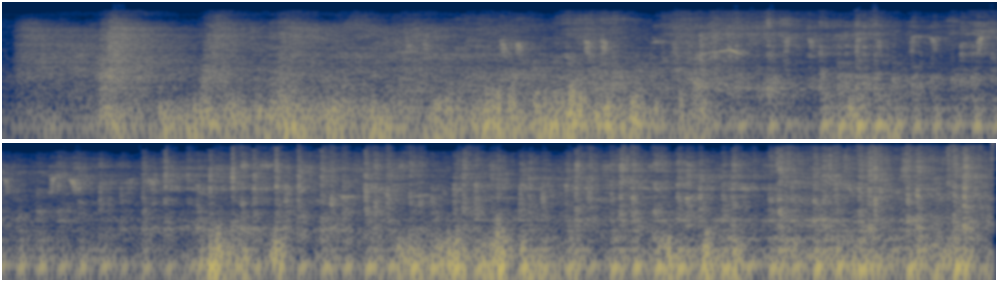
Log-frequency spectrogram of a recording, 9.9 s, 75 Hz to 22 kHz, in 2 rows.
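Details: 2003 Harley-Davidson Road King 100th Anniversary with new headers, fishtail exhaust, Andrews 26A cam and ThunderMax on pass-bys: deep V-twin rumble swelling and fading, smooth pulls, clean throttle-off burble, nothing rattling; healthy.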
